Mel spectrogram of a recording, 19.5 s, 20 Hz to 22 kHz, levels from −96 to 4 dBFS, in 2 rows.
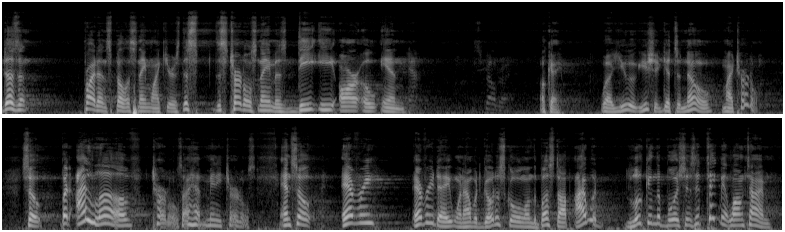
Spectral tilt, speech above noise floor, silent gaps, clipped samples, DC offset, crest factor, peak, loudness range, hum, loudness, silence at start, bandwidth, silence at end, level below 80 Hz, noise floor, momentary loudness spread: -5.5 dB/octave; 36 dB; none; under 0.1%; under 0.1%; 22 dB; -14 dBFS; 6 LU; none; -36 LUFS; 0 s; 15.5 kHz; 0.15 s; -52 dBFS; -72 dBFS; 11 LU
